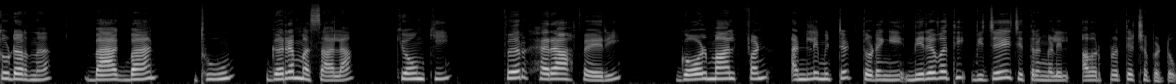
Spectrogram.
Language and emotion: Malayalam, neutral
